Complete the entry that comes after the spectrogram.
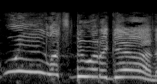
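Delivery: very high gleeful squeal, then eager; thrilled little boy. Retold or imitated. Son delighted after the bump, very high excited kid voice. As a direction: squeal like a kid who loved the ride. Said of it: "He's like".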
